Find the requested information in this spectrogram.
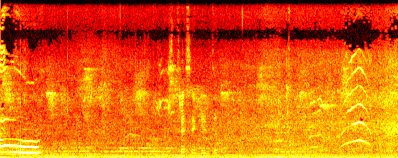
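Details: Mother cat talking to her kittens, likely a street cat in Istanbul: a clear harmonic meow opens, then a short rising-falling call near the end, under steady low rumble and a woman speaking Turkish, urging her to eat.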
